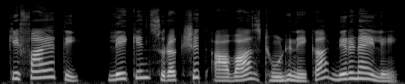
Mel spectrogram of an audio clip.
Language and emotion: Hindi, neutral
